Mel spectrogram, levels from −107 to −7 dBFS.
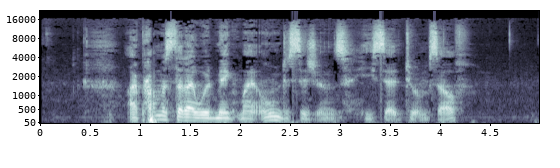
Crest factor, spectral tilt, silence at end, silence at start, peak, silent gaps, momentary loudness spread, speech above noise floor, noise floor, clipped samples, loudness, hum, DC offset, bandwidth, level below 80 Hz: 18 dB; -2.5 dB/octave; 0.75 s; 0.45 s; 0 dBFS; none; 17 LU; 30 dB; -47 dBFS; under 0.1%; -15 LUFS; none; under 0.1%; 17 kHz; -42 dBFS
